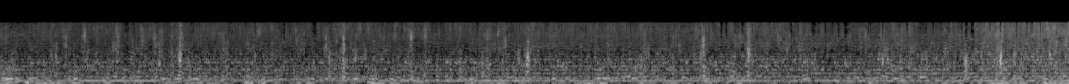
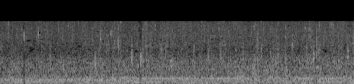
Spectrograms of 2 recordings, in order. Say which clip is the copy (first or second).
first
